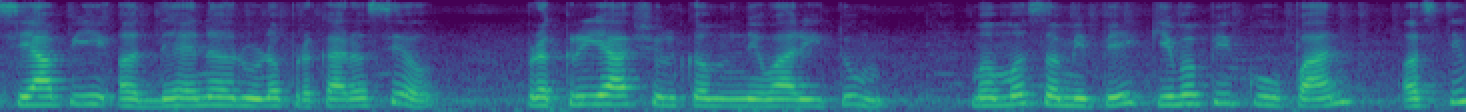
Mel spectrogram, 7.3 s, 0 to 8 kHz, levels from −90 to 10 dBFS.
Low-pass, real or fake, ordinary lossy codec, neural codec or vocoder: 7.2 kHz; real; none; none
